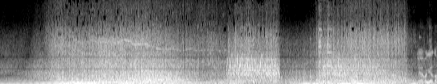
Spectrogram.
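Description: A car engine roars.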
